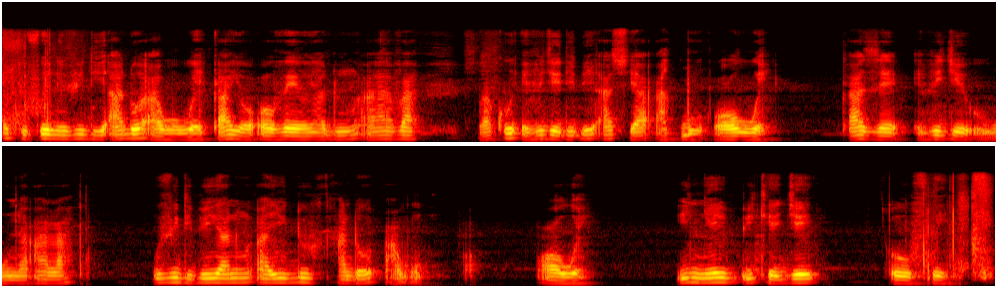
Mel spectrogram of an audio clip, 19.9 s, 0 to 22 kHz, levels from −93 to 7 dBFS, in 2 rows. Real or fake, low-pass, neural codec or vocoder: real; 9.9 kHz; none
